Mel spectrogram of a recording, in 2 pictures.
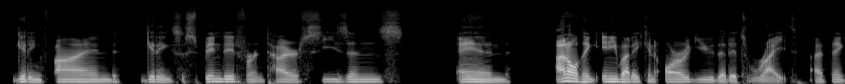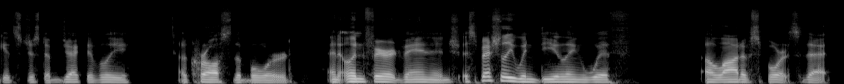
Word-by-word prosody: getting 110 Hz, -4 st, +2 dB
fined, 110 Hz, -1 st, +2 dB, 0.2 s
getting 115 Hz, -4 st, -1 dB
suspended 130 Hz, +5 st, -1 dB
for 105 Hz, -2 st, -5 dB
entire 105 Hz, +2 st, -2 dB
seasons. 115 Hz, 0 st, -4 dB, 0.5 s
And 110 Hz, -3 st, +2 dB, 0.5 s
I -, -, +8 dB
don't 145 Hz, -5 st, +9 dB
think 125 Hz, -3 st, 0 dB
anybody 120 Hz, -4 st, +4 dB
can 105 Hz, 0 st, -6 dB
argue 110 Hz, -1 st, 0 dB
that 105 Hz, -1 st, -1 dB
it's 100 Hz, -, -2 dB
right. 100 Hz, +1 st, -4 dB, 0.2 s
I 105 Hz, +1 st, -4 dB
think 110 Hz, 0 st, -6 dB
it's 105 Hz, -, -8 dB
just 110 Hz, -3 st, -10 dB
objectively 105 Hz, 0 st, -3 dB, 0.5 s
across 110 Hz, -2 st, +1 dB
the 105 Hz, 0 st, -3 dB
board 105 Hz, +1 st, -1 dB, 0.4 s
an 115 Hz, -1 st, +1 dB
unfair 130 Hz, -1 st, +4 dB
advantage, 110 Hz, 0 st, -1 dB
especially 170 Hz, +4 st, +2 dB
when 125 Hz, -4 st, +1 dB
dealing 115 Hz, -1 st, +1 dB
with 110 Hz, -1 st, -2 dB, 0.7 s
a 115 Hz, -, +3 dB
lot 110 Hz, +1 st, +4 dB
of 105 Hz, -, -5 dB
sports 110 Hz, -2 st, -3 dB
that -, -, -3 dB
110 Hz, 130 wpm, -23 LUFS, 105-115 Hz, 0.7 s, don't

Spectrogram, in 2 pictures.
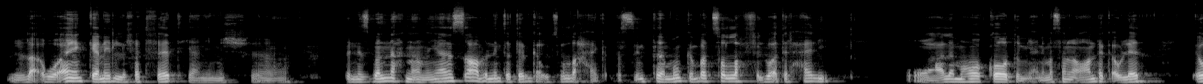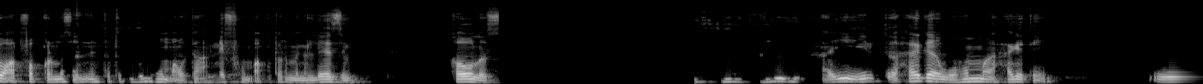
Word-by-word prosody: لأ، 105 Hz, +2 st, -2 dB
هو 120 Hz, -1 st, +2 dB
أيًا 150 Hz, 0 st, +7 dB
كان 150 Hz, -4 st, +4 dB
اللي 130 Hz, -4 st, +1 dB
فات، 115 Hz, +1 st, -3 dB
فات، 140 Hz, +4 st, 0 dB
يعني 95 Hz, -1 st, -7 dB
مش 95 Hz, +1 st, -11 dB, 0.9 s
بالنسبة 120 Hz, +2 st, 0 dB
لنا 150 Hz, +1 st, +3 dB
إحنا 130 Hz, -6 st, -2 dB
م 105 Hz, -, -3 dB
يعني 135 Hz, +6 st, +2 dB
صعب 155 Hz, -1 st, +3 dB
إن 135 Hz, -, +2 dB
أنت 140 Hz, -4 st, -1 dB
ترجع 125 Hz, +4 st, -2 dB
وتصلّح 130 Hz, +5 st, -4 dB
حاجة، -, -, -12 dB
بس -, -, -2 dB
أنت 135 Hz, +1 st, -3 dB
ممكن 130 Hz, +1 st, +1 dB
بقى 140 Hz, -, +4 dB
تصلّح 140 Hz, 0 st, +3 dB
في 140 Hz, 0 st, -12 dB
الوقت 130 Hz, -, 0 dB
الحالي، 140 Hz, 0 st, -3 dB, 0.7 s
وعلى 115 Hz, +7 st, -1 dB
ما 125 Hz, -1 st, +2 dB
هو 130 Hz, +1 st, +5 dB
قادم، 120 Hz, -8 st, +4 dB
يعني 100 Hz, -, -7 dB
مثلًا 115 Hz, +3 st, -1 dB
لو 105 Hz, -, -1 dB
عندك 135 Hz, +4 st, -1 dB
أولاد، 125 Hz, +6 st, +3 dB, 0.5 s
اوعا 140 Hz, 0 st, +6 dB
تفكّر 130 Hz, -2 st, -4 dB
مثلًا 125 Hz, +1 st, -2 dB
إن 120 Hz, -, -4 dB
أنت 125 Hz, 0 st, -8 dB
تظلمهم 125 Hz, 0 st, -7 dB
أو 100 Hz, -, -3 dB
تعنّفهم 115 Hz, 0 st, -7 dB
أكتر 115 Hz, -1 st, -8 dB
من 95 Hz, -2 st, -3 dB
اللازم. 110 Hz, -3 st, 0 dB, 0.9 s
خالص. 105 Hz, -7 st, +4 dB, 1.9 s
بس 115 Hz, 0 st, -21 dB
أنت 120 Hz, -1 st, -9 dB, 0.2 s
حقيقي 135 Hz, +2 st, -3 dB, 0.2 s
حقيقي 130 Hz, +3 st, +2 dB
أنت 145 Hz, 0 st, -7 dB
حاجة 145 Hz, 0 st, +4 dB
وهم 120 Hz, +2 st, +1 dB
حاجة 120 Hz, 0 st, 0 dB
تاني. 120 Hz, +4 st, -9 dB, 1.0 s
و 115 Hz, 0 st, -1 dB
125 Hz, 145 wpm, -22 LUFS, 115-140 Hz, 1.9 s, أيًا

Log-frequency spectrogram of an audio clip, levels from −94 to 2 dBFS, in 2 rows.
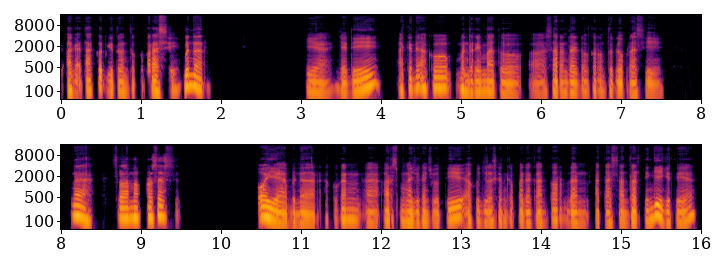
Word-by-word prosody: agak -, -, -2 dB
takut 105 Hz, -, +2 dB
gitu 100 Hz, -1 st, -4 dB
untuk 85 Hz, -, -8 dB
operasi 110 Hz, +4 st, 0 dB
bener. 140 Hz, -4 st, +5 dB, 1.3 s
Iya 95 Hz, -2 st, 0 dB, 0.3 s
jadi, 90 Hz, +2 st, -1 dB, 0.5 s
akhirnya 115 Hz, +5 st, 0 dB
aku 125 Hz, -, 0 dB, 0.3 s
menerima 100 Hz, -1 st, +1 dB
tuh, 85 Hz, -2 st, 0 dB, 0.3 s
eee, 90 Hz, 0 st, -7 dB
saran 95 Hz, -1 st, 0 dB
dari 90 Hz, -1 st, +2 dB
dokter 95 Hz, +2 st, -5 dB
untuk 90 Hz, -, -5 dB
dioperasi, 85 Hz, 0 st, -2 dB, 0.8 s
nah 145 Hz, -4 st, +7 dB, 0.4 s
selama 125 Hz, 0 st, +4 dB
proses 130 Hz, +2 st, +2 dB, 1.1 s
oh 135 Hz, -, +9 dB
iya 100 Hz, -4 st, +6 dB
bener 85 Hz, -1 st, 0 dB
aku -, -, -16 dB
kan, 115 Hz, -1 st, +2 dB, 0.2 s
eee, 90 Hz, 0 st, -2 dB
harus 100 Hz, -, 0 dB
mengajukan 95 Hz, 0 st, 0 dB
cuti 90 Hz, +5 st, -3 dB, 0.2 s
aku -, -, -4 dB
jelaskan 95 Hz, +1 st, -3 dB
kepada 95 Hz, -1 st, -3 dB
kantor 90 Hz, +4 st, -2 dB
dan 90 Hz, -1 st, +2 dB, 0.2 s
atasan 90 Hz, +1 st, -3 dB
tertinggi 105 Hz, +8 st, +3 dB
gitu 95 Hz, -, -5 dB
ya. 120 Hz, -, 0 dB
95 Hz, 145 wpm, -25 LUFS, 90-115 Hz, 1.3 s, oh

